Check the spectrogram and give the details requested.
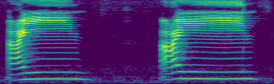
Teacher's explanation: عین جو ہے یہ وسط حلق سے ادا ہوتی ہے، یعنی حلق کے درمیان والے حصے سے۔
